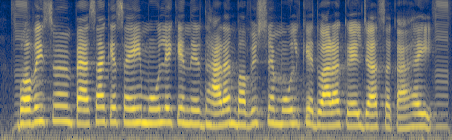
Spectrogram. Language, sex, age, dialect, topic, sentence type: Magahi, female, 25-30, Western, banking, statement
